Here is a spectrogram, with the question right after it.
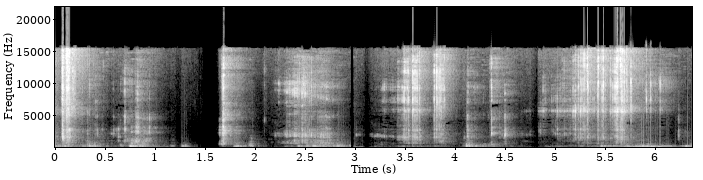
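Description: A solid pink bar of soap held in the hand is scraped and shaved with a metal utility blade, peeling off curls and crumbs. Bright, dry scratching bursts come in irregular runs separated by brief silences, with a soft low rumble beneath the crisp high rasp.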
